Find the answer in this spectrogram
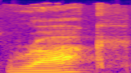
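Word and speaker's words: Rhok: And how do you pronounce that? Rock.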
